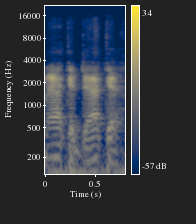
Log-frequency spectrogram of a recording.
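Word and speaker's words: Acca Dacca: and he called them akaaka he did yeah so it's a thing people what the heck yeah akaaka is the way they pronounce ACDC For some reason the way they say it in Australia huh and I would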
